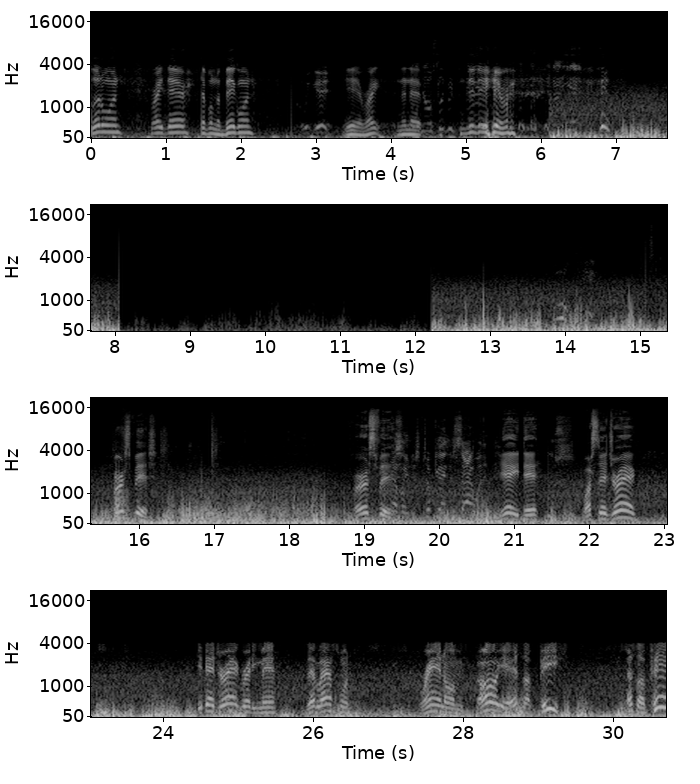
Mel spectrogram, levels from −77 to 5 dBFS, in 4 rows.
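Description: From 8.04 to 12.21 s, one channel inverted in polarity is the likely cause: summed to mono, the shared content cancels, and the sound falls by about 32 dB to a faint residue. From 22.70 s to the end, the adaptive stream switched to a lower bitrate, consistent with Opus dropping from 64 to 12 kbit/s: quality changes abruptly without a gap, and nothing remains above 4.2 kHz.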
